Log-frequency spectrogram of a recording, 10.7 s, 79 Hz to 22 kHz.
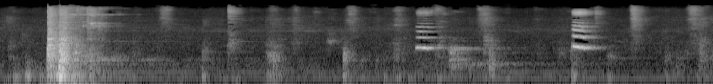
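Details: Indoor pen of six Labrador Retriever puppies in their sixth week, born January 18, 2022; a loud clatter opens, then short high-pitched whines and yelps with clear harmonics sound twice amid soft movement noises.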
